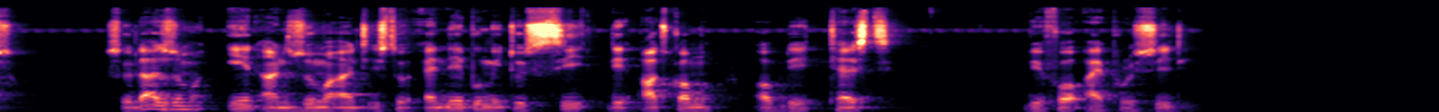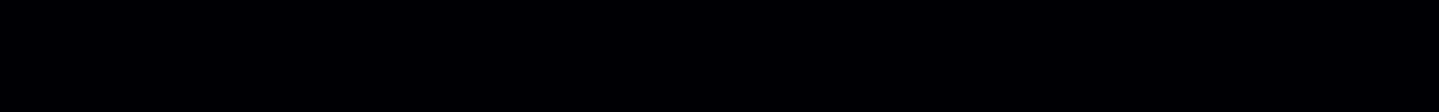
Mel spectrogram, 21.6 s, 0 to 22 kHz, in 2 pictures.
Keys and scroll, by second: 10.3 ctrl+c, 13.8 ctrl+v.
